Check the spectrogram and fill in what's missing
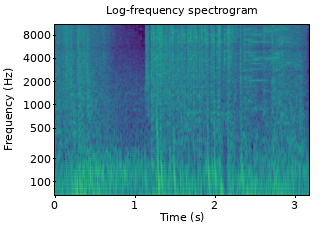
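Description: Rapid automatic gunfire from a first-person shooter video game, loud and continuous, with dense bursts of shots and a brief lull before firing resumes.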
